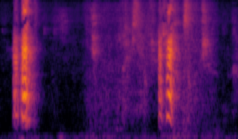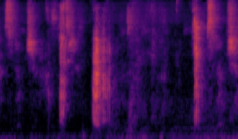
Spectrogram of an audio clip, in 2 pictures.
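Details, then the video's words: A talking pet monk (Quaker) parakeet saying its name indoors gives two loud, harsh, speech-like bursts about two seconds apart, then softer chattering syllables, in a quiet room. "Talking Monk/Quaker Parrot | Funny Parrot saying his name"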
